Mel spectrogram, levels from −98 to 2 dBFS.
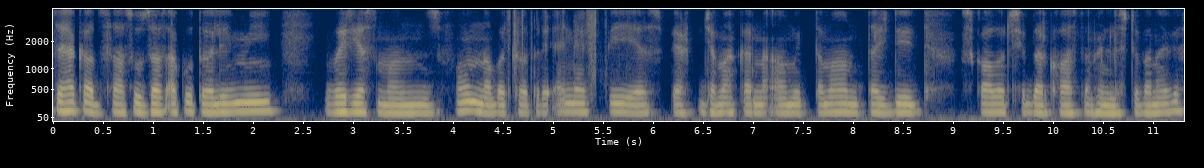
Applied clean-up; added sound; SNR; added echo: neural diffusion model UNIVERSE++.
